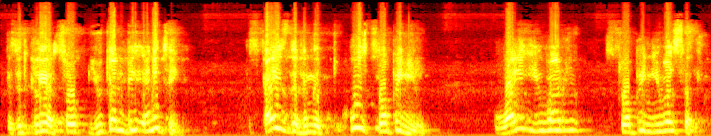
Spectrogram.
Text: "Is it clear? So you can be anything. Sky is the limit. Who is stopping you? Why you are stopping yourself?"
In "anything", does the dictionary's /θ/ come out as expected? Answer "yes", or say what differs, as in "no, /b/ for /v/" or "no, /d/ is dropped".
no, /t/ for /θ/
